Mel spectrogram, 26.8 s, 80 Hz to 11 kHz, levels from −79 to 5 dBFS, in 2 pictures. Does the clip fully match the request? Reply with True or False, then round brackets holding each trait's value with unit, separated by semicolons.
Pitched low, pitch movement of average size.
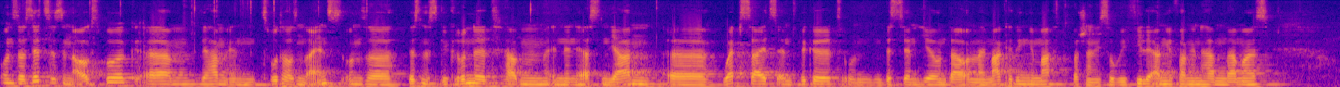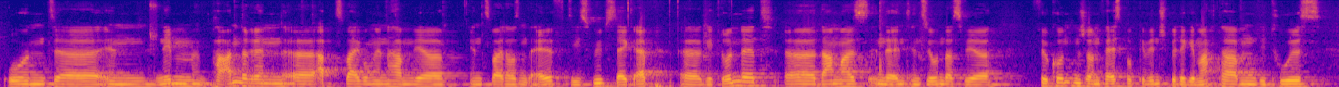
False (105 Hz; 1.8 semitones)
